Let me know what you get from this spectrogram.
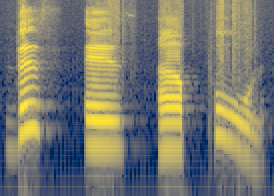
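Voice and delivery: very slow, each word drawn out; slow choral reading. Shown as a demonstration. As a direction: read it along with the class slowly. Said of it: "Now, read the sentence".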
